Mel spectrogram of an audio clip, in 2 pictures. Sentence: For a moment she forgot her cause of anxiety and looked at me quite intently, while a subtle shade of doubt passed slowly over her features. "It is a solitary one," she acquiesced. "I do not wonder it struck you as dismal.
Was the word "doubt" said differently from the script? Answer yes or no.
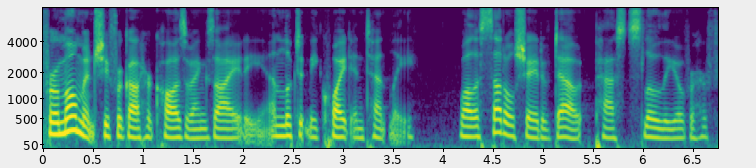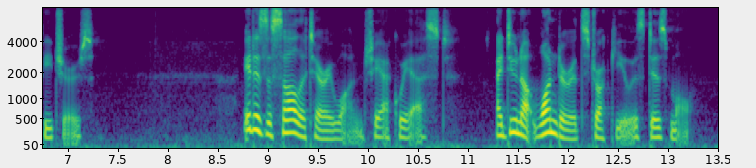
no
